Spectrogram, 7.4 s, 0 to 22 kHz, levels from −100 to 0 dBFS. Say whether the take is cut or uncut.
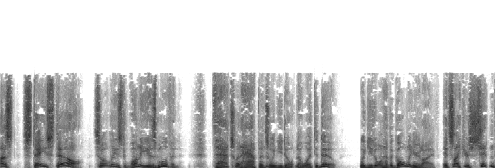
uncut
